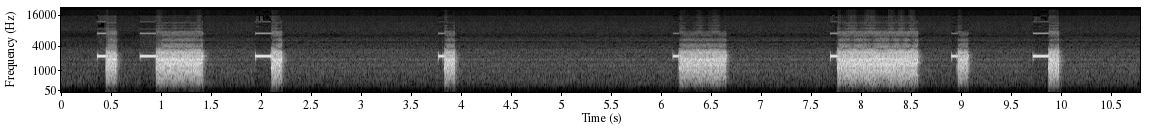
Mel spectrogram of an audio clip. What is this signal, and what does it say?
ACARS aircraft data, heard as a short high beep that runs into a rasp, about 2400 baud.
